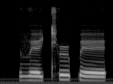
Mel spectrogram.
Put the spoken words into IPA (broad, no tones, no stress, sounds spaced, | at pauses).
v ɛ cʰ ə˞ p ɛ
